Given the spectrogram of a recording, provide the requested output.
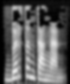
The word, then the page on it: bertentangan: indonesian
